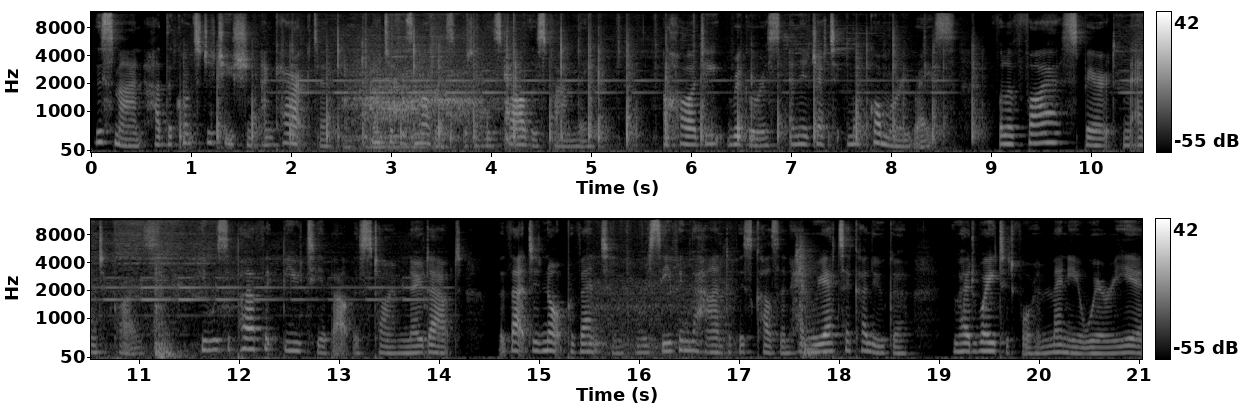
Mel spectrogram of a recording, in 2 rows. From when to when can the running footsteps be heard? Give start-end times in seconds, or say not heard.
0.8-8.9.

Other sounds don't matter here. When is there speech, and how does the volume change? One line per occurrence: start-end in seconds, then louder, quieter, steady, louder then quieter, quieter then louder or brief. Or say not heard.
0.0-20.9 steady.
